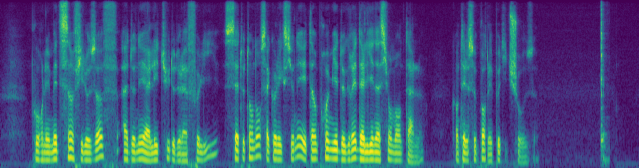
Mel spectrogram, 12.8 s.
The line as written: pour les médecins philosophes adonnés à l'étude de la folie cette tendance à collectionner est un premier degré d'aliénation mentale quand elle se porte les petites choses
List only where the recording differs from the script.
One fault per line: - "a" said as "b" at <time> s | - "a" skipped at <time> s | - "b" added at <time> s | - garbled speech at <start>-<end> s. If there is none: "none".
none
